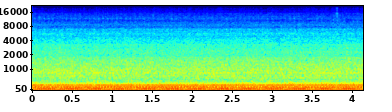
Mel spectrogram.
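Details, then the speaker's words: Carbureted engine, first start of the season. Owner suspects a vacuum leak from reused carb gaskets softened with WD40, and the carb was modified. A low, lumpy idle with uneven pulses about three a second that wander. Rough idle, cause unconfirmed. "but it just doesn't want to idle quite yet"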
